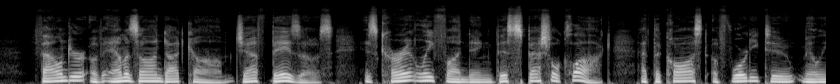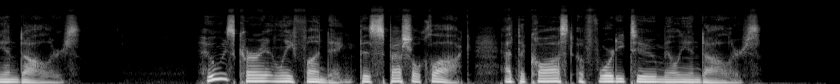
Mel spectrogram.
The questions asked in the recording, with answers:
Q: Who is currently funding this special clock at the cost of $42 million?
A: Founder of Amazon.com, Jeff Bezos, is currently funding this special clock at the cost of $42 million.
